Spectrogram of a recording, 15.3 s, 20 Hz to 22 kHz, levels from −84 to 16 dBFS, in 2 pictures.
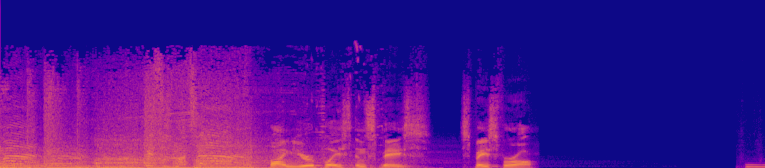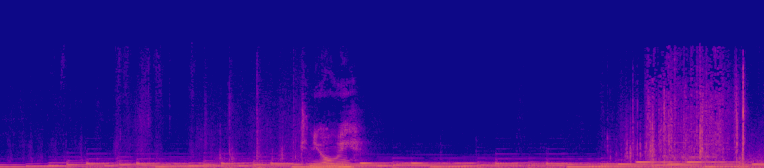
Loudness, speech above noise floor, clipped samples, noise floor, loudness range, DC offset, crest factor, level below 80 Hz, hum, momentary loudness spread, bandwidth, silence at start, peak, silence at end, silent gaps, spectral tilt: -19 LUFS; 64 dB; under 0.1%; -82 dBFS; 19 LU; under 0.1%; 18 dB; -24 dBFS; none; 19 LU; 16 kHz; 0 s; -2 dBFS; 0 s; 6.81-7.36 s; -4.5 dB/octave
